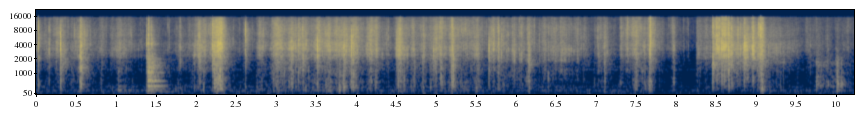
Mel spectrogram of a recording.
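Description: Plastic bubble wrap being pulled off and handled, crinkling and crackling irregularly with small clicks. A louder rustling burst comes near the end.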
